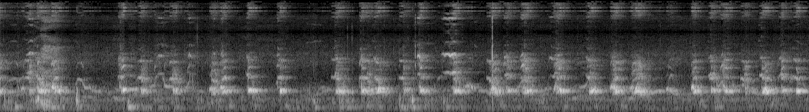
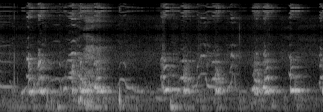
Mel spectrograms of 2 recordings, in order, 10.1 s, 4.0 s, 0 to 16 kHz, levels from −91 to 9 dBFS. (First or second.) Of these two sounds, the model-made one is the first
